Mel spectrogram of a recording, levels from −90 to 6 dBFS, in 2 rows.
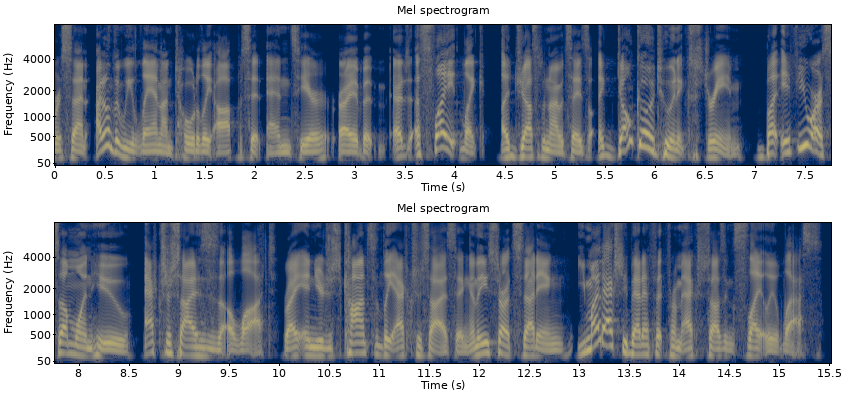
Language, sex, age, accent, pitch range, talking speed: English, male, 30-49, American, 115-155 Hz, 210 wpm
